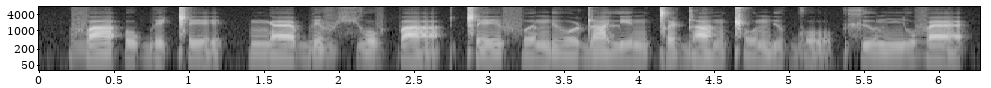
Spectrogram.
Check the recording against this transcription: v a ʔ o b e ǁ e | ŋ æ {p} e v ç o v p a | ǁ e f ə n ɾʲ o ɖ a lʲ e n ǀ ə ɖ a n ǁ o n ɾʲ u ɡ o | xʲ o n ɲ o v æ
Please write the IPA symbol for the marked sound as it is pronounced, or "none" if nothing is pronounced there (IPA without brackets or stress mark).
b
